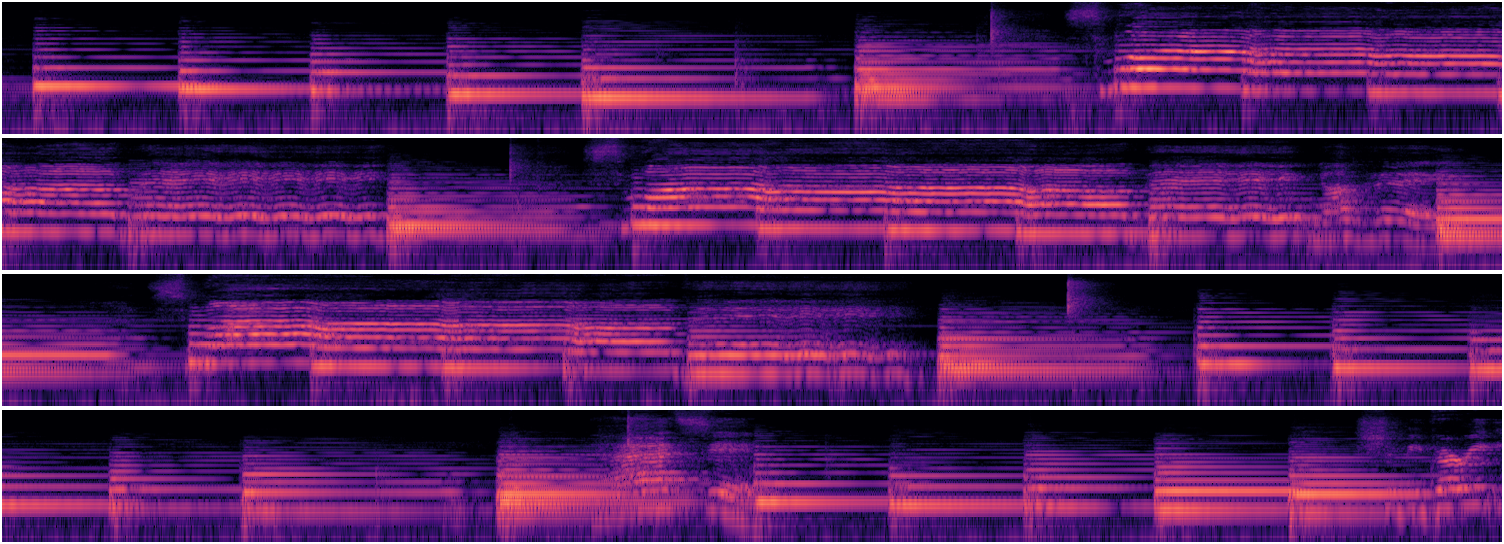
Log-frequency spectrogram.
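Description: Piano playing the accompaniment for a chest-voice vocal exercise, sounding a note or chord about once a second, while a woman sings three descending scale phrases in a full chest voice, each ending on a held note with vibrato.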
